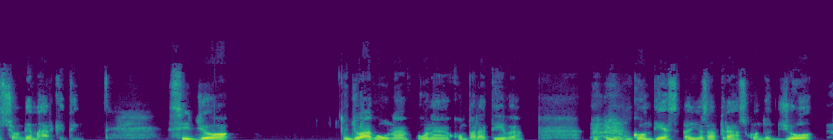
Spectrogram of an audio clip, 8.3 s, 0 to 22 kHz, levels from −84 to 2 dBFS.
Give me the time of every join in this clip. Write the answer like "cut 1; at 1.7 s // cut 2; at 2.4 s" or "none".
none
